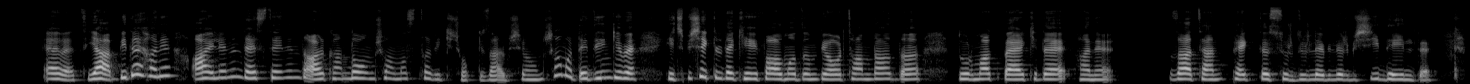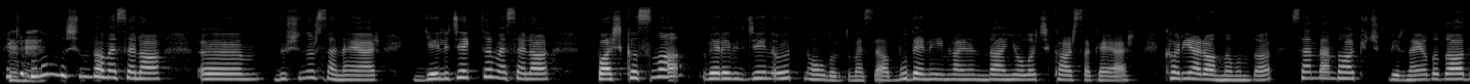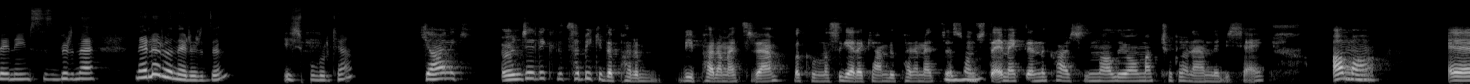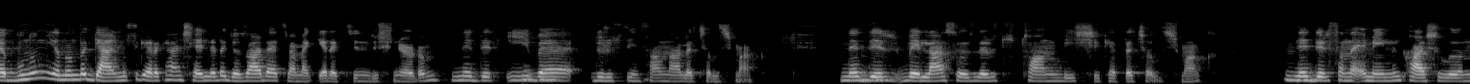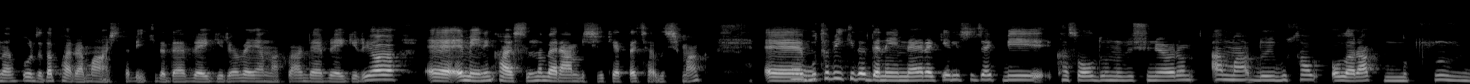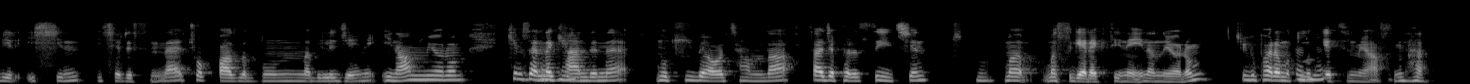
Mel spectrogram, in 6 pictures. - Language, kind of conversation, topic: Turkish, podcast, Para mı, iş tatmini mi senin için daha önemli?
- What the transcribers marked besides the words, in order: tapping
